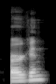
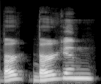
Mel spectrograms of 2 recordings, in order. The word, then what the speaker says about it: Bergen: um Candice is it Bergen virgin virgin I don't remember I think it's a hard G when I've seen those names in the wild well she she comes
